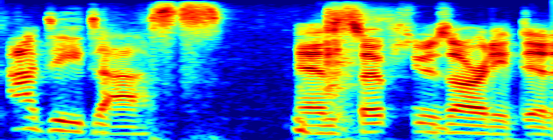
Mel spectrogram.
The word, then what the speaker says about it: Adidas: a New Balance soy or soap shoes it's pronounced Adidas and soap shoes already did it so they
